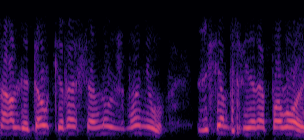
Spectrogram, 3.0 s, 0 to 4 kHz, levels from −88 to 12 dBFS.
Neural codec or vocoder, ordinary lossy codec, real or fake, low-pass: codec, 16 kHz, 8 kbps, FunCodec, trained on Chinese and English, 25 frames a second; AAC, 32 kbps; fake; 3.6 kHz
